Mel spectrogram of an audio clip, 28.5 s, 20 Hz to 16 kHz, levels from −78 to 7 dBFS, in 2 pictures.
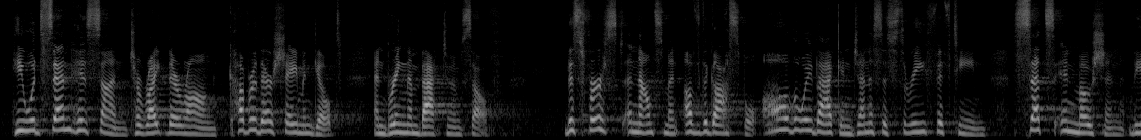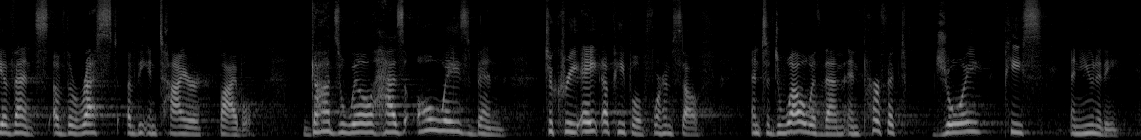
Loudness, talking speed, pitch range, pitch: -32 LUFS, 140 wpm, 200-245 Hz, 220 Hz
